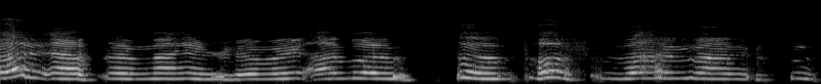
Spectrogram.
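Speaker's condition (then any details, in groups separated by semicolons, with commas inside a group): Traumatic brain injury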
